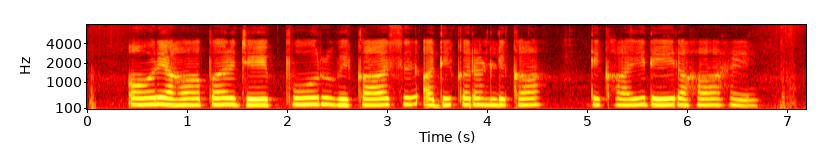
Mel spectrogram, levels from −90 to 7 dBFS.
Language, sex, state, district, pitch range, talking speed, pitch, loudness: Hindi, female, Rajasthan, Jaipur, 210-225 Hz, 90 wpm, 215 Hz, -15 LUFS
